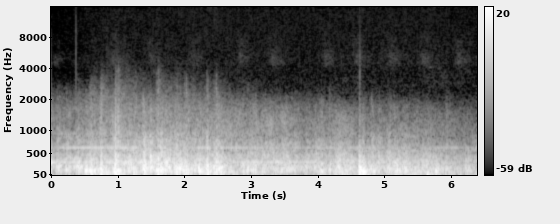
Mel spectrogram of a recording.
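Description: Thunder rumbling with crackles and one sharper clap a little before five seconds in, slowly fading, under a soft held musical note.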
